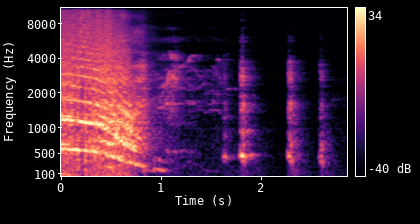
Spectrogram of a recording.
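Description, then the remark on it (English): A man in intense pain across the whole left side of his body lets out a loud, strained cry of pain lasting nearly a second, followed by a few short, quieter pained groans or gasps. “I'm screaming in pain.”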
